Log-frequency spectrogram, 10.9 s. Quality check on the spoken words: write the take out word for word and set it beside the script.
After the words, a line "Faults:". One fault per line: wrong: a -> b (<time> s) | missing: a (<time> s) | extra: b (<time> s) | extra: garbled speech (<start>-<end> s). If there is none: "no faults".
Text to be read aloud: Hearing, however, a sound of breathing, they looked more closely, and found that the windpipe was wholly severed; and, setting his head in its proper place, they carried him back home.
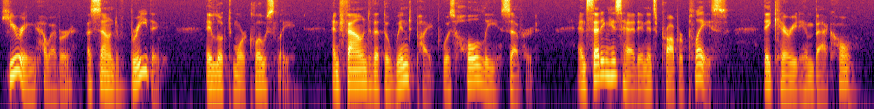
Hearing, however, a sound of breathing, they looked more closely, and found that the windpipe was wholly severed; and, setting his head in its proper place, they carried him back home.
Faults:
no faults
